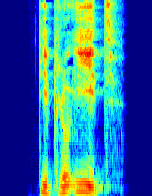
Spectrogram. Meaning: diploid
- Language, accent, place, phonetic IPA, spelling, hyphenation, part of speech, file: German, Germany, Berlin, [diploˈiːt], diploid, di‧plo‧id, adjective, De-diploid.ogg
